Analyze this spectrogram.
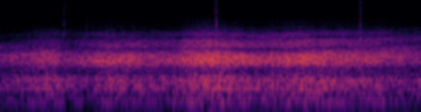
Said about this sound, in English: As Jim's plane glides to a landing, two men seated on the running board of an automobile scrutinize the approaching plane closely and then slowly get to their feet.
